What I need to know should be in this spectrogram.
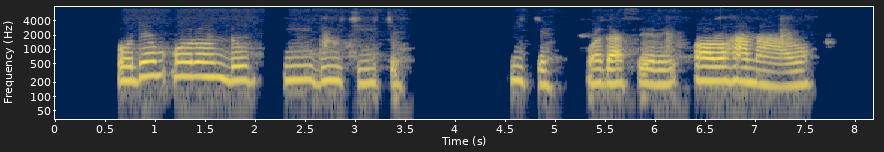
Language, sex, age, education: Igbo, female, 15-29, tertiary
